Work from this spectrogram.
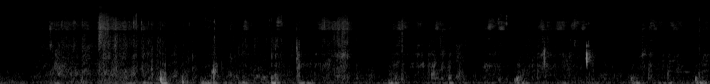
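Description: Chalk or marker scratching across a board during a chemistry lecture, a series of quiet irregular strokes and taps with short pauses, close by and without talk.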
